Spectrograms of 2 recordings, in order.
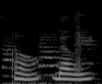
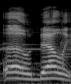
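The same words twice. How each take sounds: First: A soft, sultry voice that sounds feminine. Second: A cartoonish, bratty boy's voice.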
